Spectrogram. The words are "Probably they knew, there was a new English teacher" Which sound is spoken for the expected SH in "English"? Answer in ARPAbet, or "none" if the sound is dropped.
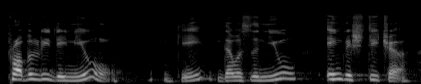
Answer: SH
